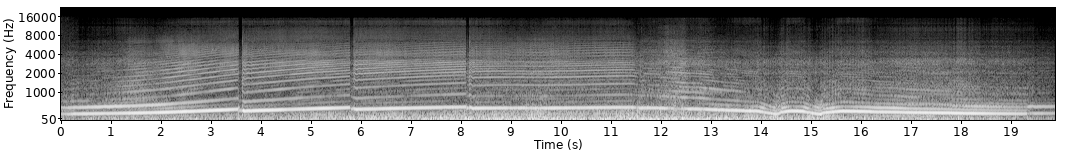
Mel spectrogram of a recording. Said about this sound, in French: Ça, c'est vraiment une moto sportive, comme on peut le voir. Donc, avec le réservoir un peu haut, un peu imposant. Voilà, c'est une selle très en arrière, avec des cale-pieds très sur l'arrière, qui vont avec la sportive.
